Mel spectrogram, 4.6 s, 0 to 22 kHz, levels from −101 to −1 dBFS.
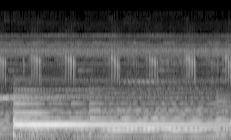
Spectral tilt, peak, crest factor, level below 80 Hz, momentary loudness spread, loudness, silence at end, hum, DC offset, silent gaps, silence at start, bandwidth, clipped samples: -6 dB/octave; -10 dBFS; 10 dB; -50 dBFS; 11 LU; -21 LUFS; 0 s; none; under 0.1%; none; 0 s; 9 kHz; under 0.1%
